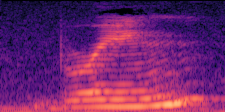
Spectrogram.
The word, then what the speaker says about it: bring: Now bring us, bring, again because it's NG, we don't pronounce the G and it's a nasal sound.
